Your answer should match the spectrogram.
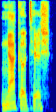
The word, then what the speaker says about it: Natchitoches: The town of Natchitoches, pronounced Natchitoches, a Mississippian word that the French kept when they founded the settlement in 1714, is the oldest permanent European settlement in Louisiana.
